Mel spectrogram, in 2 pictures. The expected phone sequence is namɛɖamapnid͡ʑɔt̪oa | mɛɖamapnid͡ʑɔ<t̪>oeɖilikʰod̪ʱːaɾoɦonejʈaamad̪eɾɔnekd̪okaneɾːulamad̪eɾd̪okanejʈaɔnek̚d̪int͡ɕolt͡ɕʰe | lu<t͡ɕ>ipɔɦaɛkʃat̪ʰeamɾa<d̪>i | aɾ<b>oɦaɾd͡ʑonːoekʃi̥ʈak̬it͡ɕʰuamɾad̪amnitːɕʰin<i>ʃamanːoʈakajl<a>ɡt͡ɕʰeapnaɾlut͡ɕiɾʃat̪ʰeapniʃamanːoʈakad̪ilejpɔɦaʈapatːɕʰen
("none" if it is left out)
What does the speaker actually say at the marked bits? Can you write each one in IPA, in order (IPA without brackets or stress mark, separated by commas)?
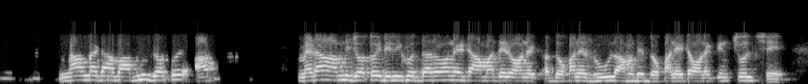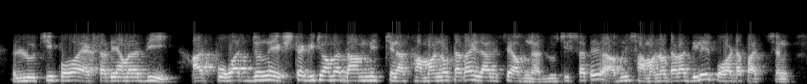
t̪, t͡ɕ, d̪, p, a, a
